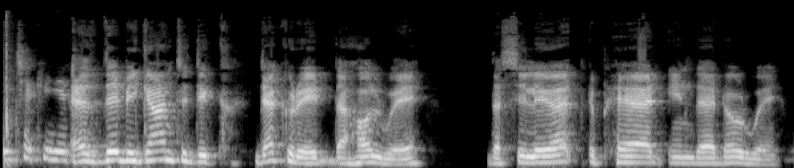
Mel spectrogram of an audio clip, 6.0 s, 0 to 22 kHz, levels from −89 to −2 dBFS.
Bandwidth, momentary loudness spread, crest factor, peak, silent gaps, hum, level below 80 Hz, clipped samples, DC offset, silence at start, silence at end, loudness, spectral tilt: 15 kHz; 8 LU; 16 dB; 0 dBFS; none; none; -52 dBFS; under 0.1%; under 0.1%; 0 s; 0.15 s; -16 LUFS; -6.5 dB/octave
